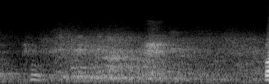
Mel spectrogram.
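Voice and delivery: short soft laugh, barely voiced. Real, not acted. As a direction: let a quiet laugh slip out at the joke. Laughs at the elder's retort.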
